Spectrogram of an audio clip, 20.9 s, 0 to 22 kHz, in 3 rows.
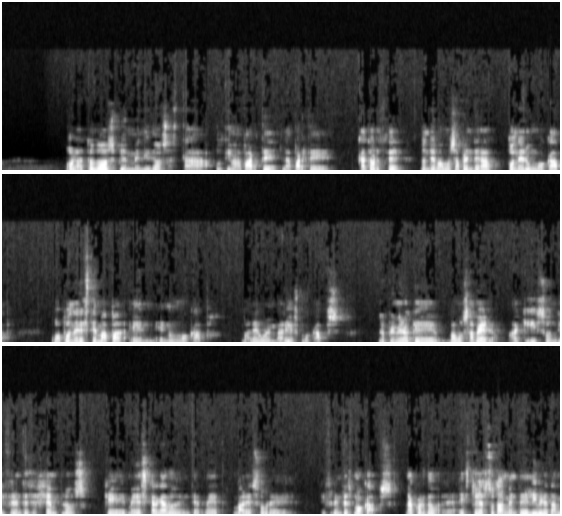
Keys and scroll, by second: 1.5 space, 2.8 v.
